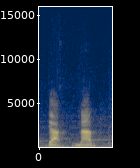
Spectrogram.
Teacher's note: nos damos cuenta que la sílaba tónica se encuentra en la última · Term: aguda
